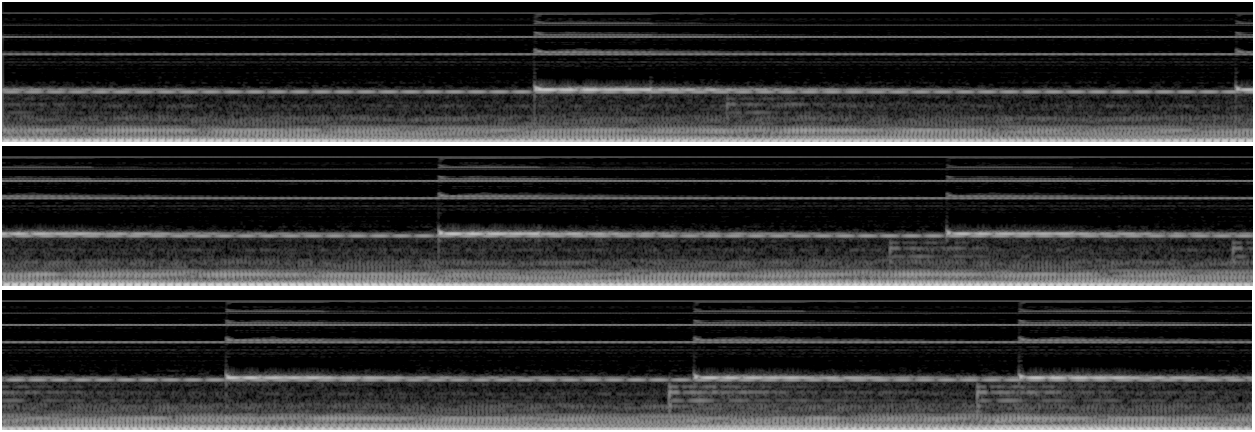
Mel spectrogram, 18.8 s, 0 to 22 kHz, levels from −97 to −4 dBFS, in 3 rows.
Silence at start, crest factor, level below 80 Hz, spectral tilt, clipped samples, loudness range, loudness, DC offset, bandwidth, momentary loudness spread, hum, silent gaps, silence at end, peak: 0 s; 10 dB; -26 dBFS; -4 dB/octave; under 0.1%; 3 LU; -33 LUFS; under 0.1%; 16 kHz; 6 LU; 50 Hz at -50 dBFS; none; 0 s; -16 dBFS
